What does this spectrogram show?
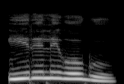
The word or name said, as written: ಈರೆಲೆವೋಗು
